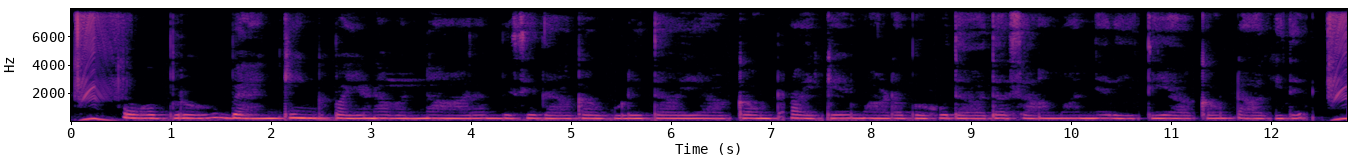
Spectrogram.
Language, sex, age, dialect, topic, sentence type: Kannada, female, 31-35, Mysore Kannada, banking, statement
